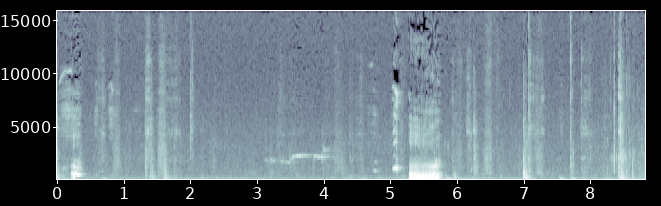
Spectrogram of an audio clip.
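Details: Kuvasz puppies of the Crystal Diamonds litter from Armani Niclas and Arika Majna-menti Mákvirág, 14 July 2014: a thin, rising whimper, then a short, loud, rough yelp, among clicks and rustling indoors.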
